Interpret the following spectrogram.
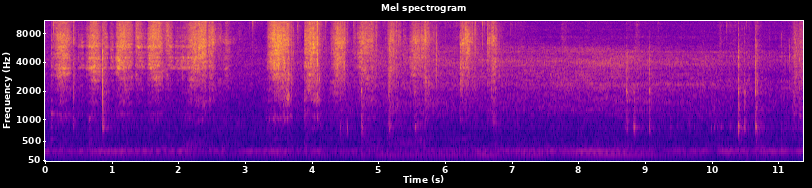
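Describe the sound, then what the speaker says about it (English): A spatula scrapes down the sides of a bowl while mixing cake batter, giving a series of close, rhythmic rubbing strokes that thin out and fade toward the end. "Scrape down the sides a little bit so we can get this all mixed in."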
